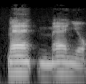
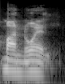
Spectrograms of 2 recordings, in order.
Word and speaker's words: Manual: So it's spelled M-A-N-U-A-L. Manual High School. Not Manuel, but Manual.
